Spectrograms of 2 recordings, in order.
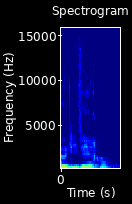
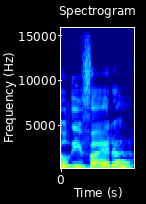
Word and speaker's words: Oliveira: le grand cinéaste portugais Manuel de Oliveira, que je prononce à la française.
